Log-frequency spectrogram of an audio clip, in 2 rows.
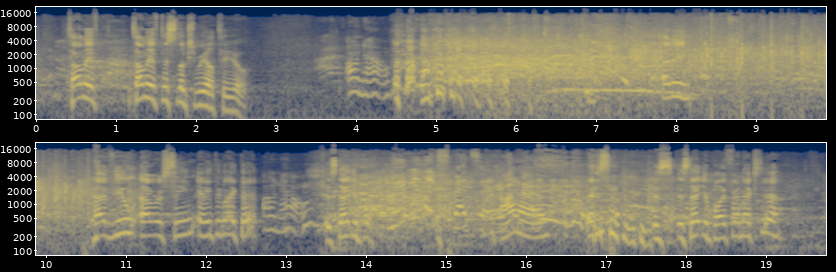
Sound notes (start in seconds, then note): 4.5 laughing; 13.3 laughing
